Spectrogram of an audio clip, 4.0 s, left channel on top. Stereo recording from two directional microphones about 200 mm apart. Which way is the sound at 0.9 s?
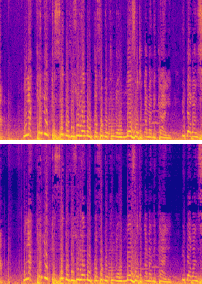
15° left (ahead or behind).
